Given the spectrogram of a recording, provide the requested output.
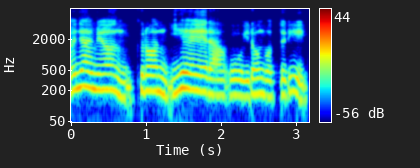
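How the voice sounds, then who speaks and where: A woman speaks in a plain, everyday voice at a medium pitch with lively intonation. The sound is dry and close, with no echo. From Jeju Island, South Korea. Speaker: guest sharing personal story. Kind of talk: casual talk.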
